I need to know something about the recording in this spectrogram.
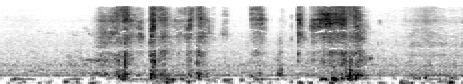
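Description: A man slurps noodles loudly up close.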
